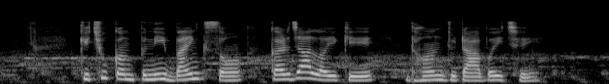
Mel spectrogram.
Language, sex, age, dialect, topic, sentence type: Maithili, female, 18-24, Eastern / Thethi, banking, statement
